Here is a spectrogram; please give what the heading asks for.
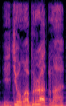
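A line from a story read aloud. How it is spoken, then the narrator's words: Hoarse wheeze. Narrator (Russian): прохрипел Вадим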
